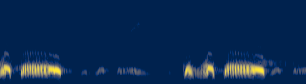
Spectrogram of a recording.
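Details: Decoy cooing of a female spotted dove, used to lure and stimulate other doves: two complete deep phrases, each a pair of quick hoots running into a long vibrating coo, separated by faint soft notes.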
